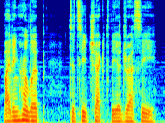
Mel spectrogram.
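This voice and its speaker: Low-voiced man narrating a story. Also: steady tone, a little fast, gravelly, faint music behind. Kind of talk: scripted story narration, dramatic reading.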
